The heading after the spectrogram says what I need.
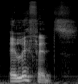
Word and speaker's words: illithid: Or as Baldur's Gate 3 has told us, it's actually pronounced illithids. Illithids.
